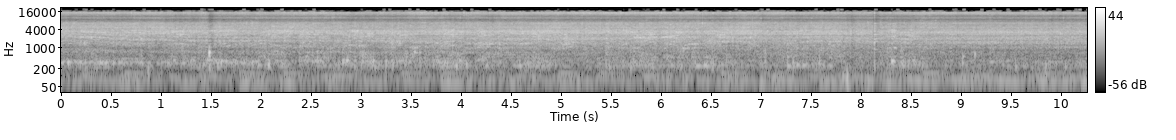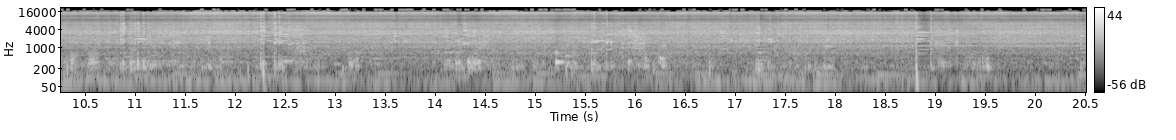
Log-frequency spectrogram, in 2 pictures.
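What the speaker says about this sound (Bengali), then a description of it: "তেলে ফেলে পেঁয়াজগুলো ভালো করে ভেজে নেব" Onions fry in hot oil for a red chicken curry, giving a loud, steady sizzle that runs without a break. No one speaks over it.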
